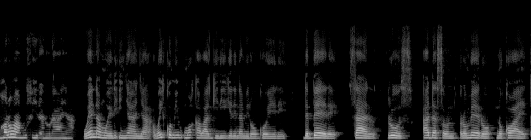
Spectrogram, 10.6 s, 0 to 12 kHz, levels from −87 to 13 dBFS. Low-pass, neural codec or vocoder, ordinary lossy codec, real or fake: 9.9 kHz; none; none; real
